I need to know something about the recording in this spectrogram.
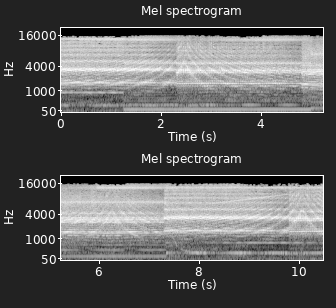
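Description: Novation Supernova II synthesizer playing dense, sustained drone tones processed with effects, with many steady high tones layered together. A low bass note comes in about a second in and steps up in pitch twice, and a slow rising glide sweeps through the high tones near the end.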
